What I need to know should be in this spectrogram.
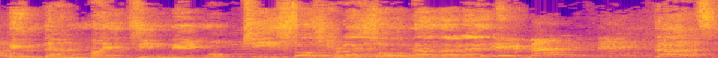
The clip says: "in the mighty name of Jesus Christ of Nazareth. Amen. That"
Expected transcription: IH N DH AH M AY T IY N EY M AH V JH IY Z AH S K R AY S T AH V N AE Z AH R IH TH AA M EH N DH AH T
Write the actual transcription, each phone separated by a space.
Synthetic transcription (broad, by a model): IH N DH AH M AY T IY N EY M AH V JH IY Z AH S K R AY S AH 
